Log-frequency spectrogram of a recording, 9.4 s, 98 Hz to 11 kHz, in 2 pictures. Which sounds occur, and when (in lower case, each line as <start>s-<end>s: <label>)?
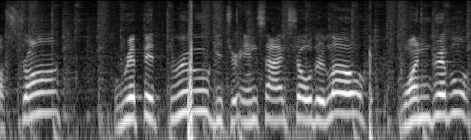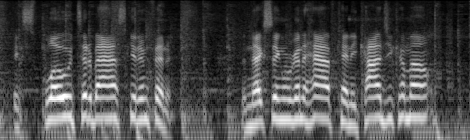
0.0s-9.4s: music
0.1s-0.6s: male speech
1.0s-3.6s: male speech
3.6s-3.8s: basketball bounce
3.9s-4.6s: male speech
4.8s-6.4s: male speech
7.1s-9.0s: male speech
